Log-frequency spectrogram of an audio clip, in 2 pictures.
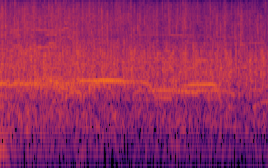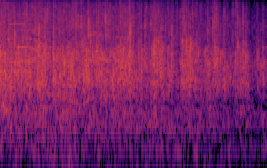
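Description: A graduation ceremony audience in Aberdeen claps and cheers loudly in a large hall, a dense burst of applause with whoops that slowly fades over a few seconds.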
